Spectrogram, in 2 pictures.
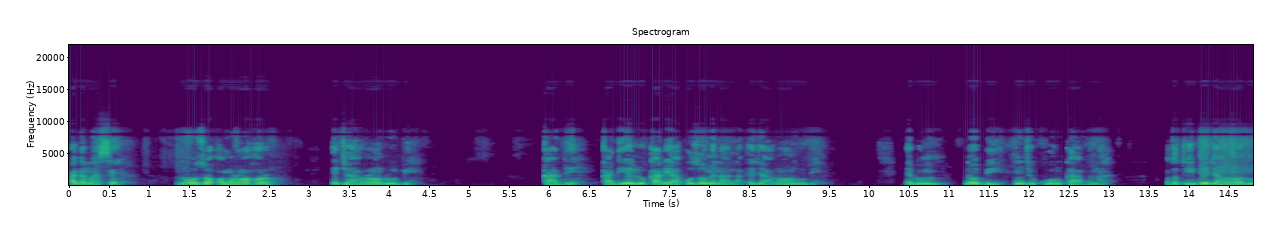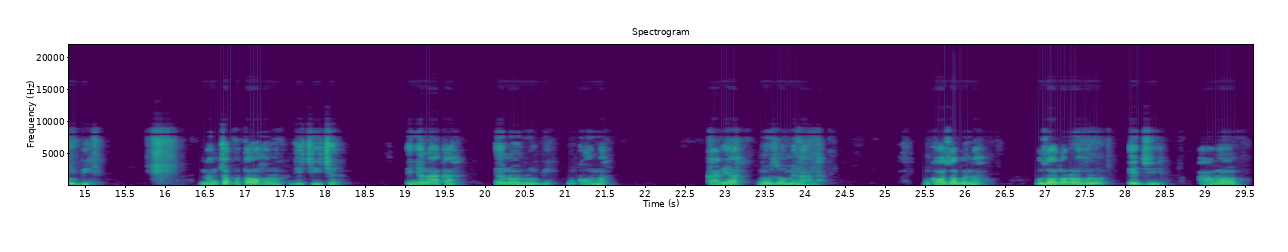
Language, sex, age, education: Igbo, male, 30-45, tertiary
